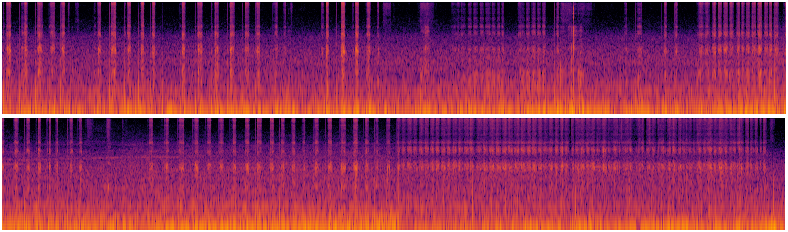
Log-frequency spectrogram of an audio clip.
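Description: Graphite pencil scratching on sketchbook paper, picked up very close by a lapel microphone clipped to the pencil. Quick short strokes come several a second, alternating with stretches of unbroken scratching in the middle and near the end.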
